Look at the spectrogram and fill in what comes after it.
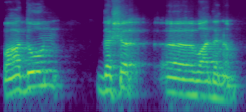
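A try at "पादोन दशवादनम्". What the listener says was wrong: Padona Dashavadanam. There is no halanta. Padona. Dashavadanam.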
